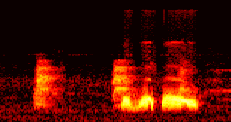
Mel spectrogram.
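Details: Spotted dove cooing and calling in the dim light of dawn: a soft breathy note, then two low hollow coos, the last one long and level, with no other sounds around.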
